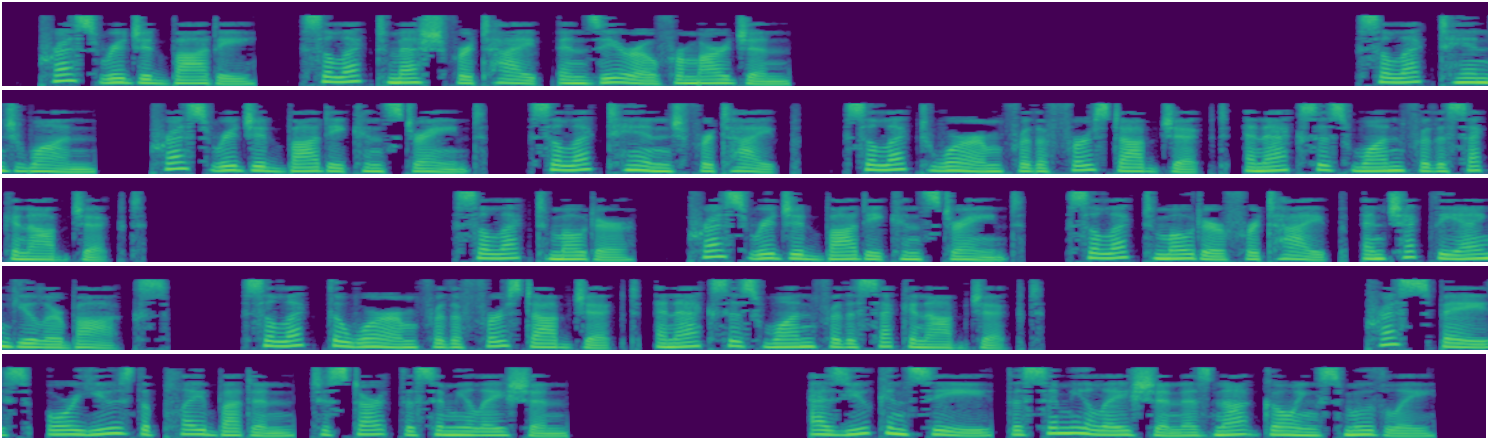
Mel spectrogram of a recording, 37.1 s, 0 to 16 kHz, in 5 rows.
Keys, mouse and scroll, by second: 0.0 click, 1.2-6.4 drag, 4.1 Return, 7.6 click, 8.6-11.2 drag, 12.8 click, 15.4 click, 16.6 click, 17.3-21.7 drag, 22.8 click, 24.3 click, 26.7-27.6 scroll down 1, 27.6 space, 31.0 click, 32.4 click, 34.5 click, 35.2 click, 36.0 click, 36.5 click.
